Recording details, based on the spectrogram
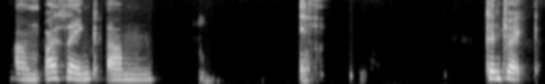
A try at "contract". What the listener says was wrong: Contract, don't say contract. The contract. We stress the very first syllable. Vietnamese students, Vietnamese people pronounce contract or contract. That is Vietnamese people. But the right English is not contract or contract. The right English is contract. Tract. Contract. Contract.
